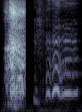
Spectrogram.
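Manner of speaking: loud high burst of laughter; cracking up. Real, not acted. Laughs at own impression.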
